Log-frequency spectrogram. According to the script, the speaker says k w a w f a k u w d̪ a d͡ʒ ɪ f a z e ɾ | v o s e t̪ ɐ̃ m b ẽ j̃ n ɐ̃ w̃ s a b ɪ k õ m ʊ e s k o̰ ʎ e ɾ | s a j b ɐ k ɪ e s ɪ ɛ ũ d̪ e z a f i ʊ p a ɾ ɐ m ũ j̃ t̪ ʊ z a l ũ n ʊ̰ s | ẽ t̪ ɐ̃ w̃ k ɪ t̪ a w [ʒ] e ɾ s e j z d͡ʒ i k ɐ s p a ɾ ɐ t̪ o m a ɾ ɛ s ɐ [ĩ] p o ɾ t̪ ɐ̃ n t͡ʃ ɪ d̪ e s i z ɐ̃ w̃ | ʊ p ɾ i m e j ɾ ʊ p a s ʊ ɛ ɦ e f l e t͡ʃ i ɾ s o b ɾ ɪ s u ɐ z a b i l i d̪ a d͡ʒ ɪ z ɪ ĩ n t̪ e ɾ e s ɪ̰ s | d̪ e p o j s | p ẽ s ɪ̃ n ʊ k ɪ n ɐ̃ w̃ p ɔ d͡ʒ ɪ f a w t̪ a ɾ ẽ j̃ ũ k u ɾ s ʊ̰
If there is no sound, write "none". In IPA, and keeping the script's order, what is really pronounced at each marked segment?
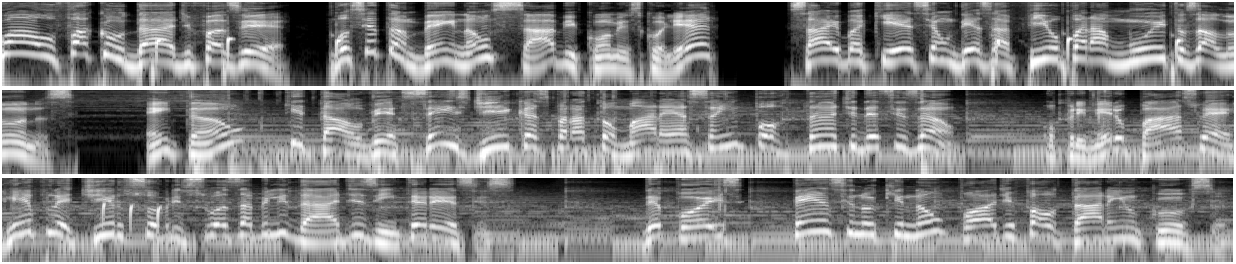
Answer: v, ĩ

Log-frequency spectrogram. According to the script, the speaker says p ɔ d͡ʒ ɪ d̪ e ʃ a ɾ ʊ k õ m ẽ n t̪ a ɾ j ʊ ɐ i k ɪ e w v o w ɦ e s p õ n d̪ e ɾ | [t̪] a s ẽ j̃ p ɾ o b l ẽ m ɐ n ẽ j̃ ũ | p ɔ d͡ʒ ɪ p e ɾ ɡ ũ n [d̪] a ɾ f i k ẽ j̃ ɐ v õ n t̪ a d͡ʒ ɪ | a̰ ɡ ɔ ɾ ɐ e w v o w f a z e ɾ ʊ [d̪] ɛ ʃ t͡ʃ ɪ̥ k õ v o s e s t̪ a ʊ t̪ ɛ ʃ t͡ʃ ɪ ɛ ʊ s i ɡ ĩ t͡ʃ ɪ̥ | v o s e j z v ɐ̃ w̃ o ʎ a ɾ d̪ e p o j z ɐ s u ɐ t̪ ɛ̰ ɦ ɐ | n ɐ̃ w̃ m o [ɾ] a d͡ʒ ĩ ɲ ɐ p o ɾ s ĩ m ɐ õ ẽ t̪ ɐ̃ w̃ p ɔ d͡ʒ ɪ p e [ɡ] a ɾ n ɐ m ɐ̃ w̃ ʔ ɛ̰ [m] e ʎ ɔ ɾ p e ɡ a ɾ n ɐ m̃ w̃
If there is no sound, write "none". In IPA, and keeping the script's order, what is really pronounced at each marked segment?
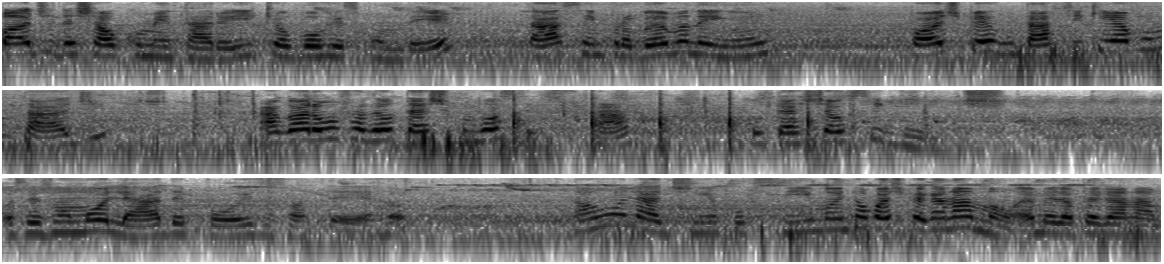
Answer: t̪, t̪, t̪, ʎ, ɡ, m

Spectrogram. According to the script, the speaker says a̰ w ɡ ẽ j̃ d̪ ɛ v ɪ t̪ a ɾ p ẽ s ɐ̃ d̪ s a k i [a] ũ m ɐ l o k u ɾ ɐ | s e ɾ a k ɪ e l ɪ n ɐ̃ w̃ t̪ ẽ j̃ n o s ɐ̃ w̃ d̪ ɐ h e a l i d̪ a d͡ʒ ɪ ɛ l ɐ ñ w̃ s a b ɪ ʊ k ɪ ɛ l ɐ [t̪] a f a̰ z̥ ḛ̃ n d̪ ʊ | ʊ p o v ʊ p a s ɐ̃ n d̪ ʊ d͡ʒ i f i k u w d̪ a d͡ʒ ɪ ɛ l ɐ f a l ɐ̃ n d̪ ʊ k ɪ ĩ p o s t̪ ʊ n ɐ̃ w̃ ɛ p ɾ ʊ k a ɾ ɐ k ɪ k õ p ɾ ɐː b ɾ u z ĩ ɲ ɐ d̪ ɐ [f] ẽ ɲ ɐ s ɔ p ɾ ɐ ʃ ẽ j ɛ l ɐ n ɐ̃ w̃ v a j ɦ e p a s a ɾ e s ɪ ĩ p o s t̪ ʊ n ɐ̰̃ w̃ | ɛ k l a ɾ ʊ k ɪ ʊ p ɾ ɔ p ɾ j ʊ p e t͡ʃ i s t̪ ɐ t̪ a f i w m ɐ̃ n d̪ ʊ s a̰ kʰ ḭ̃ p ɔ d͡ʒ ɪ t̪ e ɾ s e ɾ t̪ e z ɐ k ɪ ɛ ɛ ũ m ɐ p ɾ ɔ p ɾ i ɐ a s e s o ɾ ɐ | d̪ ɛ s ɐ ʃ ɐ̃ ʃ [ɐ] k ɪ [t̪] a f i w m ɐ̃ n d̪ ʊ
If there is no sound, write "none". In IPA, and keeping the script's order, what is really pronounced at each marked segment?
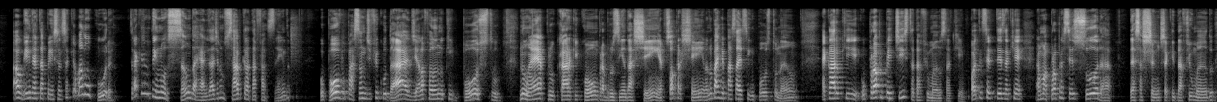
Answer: ɛ, t̪, ʃ, ɐ, t̪

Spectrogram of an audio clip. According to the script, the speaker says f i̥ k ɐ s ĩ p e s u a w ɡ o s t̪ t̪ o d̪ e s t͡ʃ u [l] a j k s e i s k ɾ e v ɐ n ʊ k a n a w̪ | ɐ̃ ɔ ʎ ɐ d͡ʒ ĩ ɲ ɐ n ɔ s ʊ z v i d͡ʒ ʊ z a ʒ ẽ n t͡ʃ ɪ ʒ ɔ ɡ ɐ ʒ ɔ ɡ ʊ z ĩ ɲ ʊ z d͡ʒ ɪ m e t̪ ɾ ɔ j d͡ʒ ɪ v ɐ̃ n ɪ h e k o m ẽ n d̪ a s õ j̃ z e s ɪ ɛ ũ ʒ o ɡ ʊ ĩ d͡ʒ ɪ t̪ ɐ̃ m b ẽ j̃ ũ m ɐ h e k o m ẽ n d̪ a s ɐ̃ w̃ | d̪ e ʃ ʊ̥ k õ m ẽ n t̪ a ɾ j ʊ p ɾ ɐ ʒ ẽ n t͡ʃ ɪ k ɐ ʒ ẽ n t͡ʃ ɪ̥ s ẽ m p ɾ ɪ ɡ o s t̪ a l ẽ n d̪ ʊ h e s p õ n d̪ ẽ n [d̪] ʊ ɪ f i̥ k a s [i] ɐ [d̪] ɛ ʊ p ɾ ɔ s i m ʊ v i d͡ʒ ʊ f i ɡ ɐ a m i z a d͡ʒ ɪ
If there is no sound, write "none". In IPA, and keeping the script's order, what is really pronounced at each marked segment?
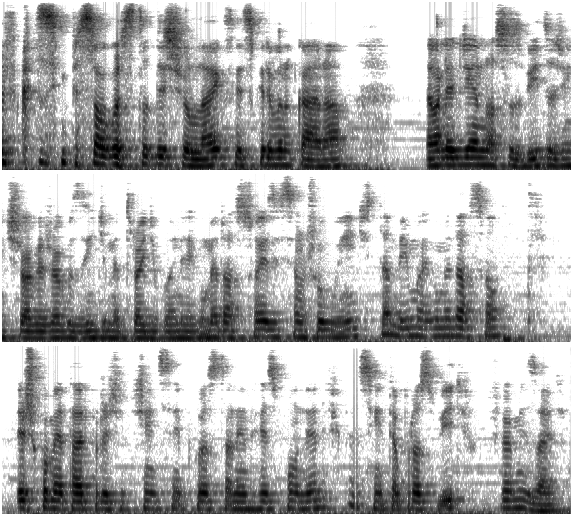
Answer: l, d̪, ĩ, t̪

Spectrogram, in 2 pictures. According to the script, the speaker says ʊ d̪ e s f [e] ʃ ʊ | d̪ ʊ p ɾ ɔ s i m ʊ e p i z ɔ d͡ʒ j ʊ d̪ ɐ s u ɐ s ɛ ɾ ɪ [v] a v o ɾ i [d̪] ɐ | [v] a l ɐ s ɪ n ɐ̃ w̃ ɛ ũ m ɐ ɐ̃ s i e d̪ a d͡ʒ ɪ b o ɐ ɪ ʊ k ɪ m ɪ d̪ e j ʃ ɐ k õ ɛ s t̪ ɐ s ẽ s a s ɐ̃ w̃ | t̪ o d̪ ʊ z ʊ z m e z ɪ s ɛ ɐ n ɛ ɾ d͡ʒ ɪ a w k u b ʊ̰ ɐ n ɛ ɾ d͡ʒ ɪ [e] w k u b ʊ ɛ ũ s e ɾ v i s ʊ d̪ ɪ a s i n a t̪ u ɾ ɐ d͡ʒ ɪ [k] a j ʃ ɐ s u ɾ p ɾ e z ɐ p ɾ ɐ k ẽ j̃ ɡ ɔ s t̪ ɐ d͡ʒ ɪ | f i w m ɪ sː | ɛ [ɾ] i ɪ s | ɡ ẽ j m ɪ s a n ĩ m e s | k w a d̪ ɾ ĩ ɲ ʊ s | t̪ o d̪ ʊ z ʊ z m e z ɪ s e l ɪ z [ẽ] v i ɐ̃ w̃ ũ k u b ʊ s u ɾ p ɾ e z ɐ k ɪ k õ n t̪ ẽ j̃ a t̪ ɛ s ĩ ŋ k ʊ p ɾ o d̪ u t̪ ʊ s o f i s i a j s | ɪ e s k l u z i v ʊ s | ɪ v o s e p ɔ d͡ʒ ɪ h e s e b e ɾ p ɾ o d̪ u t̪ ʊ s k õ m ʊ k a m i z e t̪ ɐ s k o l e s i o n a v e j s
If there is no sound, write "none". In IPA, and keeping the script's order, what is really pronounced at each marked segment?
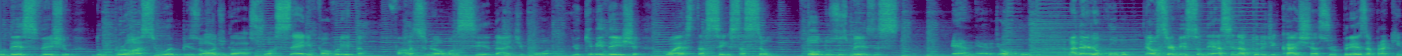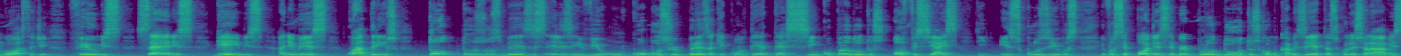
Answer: e, f, t̪, f, a, k, ɾ, ẽ

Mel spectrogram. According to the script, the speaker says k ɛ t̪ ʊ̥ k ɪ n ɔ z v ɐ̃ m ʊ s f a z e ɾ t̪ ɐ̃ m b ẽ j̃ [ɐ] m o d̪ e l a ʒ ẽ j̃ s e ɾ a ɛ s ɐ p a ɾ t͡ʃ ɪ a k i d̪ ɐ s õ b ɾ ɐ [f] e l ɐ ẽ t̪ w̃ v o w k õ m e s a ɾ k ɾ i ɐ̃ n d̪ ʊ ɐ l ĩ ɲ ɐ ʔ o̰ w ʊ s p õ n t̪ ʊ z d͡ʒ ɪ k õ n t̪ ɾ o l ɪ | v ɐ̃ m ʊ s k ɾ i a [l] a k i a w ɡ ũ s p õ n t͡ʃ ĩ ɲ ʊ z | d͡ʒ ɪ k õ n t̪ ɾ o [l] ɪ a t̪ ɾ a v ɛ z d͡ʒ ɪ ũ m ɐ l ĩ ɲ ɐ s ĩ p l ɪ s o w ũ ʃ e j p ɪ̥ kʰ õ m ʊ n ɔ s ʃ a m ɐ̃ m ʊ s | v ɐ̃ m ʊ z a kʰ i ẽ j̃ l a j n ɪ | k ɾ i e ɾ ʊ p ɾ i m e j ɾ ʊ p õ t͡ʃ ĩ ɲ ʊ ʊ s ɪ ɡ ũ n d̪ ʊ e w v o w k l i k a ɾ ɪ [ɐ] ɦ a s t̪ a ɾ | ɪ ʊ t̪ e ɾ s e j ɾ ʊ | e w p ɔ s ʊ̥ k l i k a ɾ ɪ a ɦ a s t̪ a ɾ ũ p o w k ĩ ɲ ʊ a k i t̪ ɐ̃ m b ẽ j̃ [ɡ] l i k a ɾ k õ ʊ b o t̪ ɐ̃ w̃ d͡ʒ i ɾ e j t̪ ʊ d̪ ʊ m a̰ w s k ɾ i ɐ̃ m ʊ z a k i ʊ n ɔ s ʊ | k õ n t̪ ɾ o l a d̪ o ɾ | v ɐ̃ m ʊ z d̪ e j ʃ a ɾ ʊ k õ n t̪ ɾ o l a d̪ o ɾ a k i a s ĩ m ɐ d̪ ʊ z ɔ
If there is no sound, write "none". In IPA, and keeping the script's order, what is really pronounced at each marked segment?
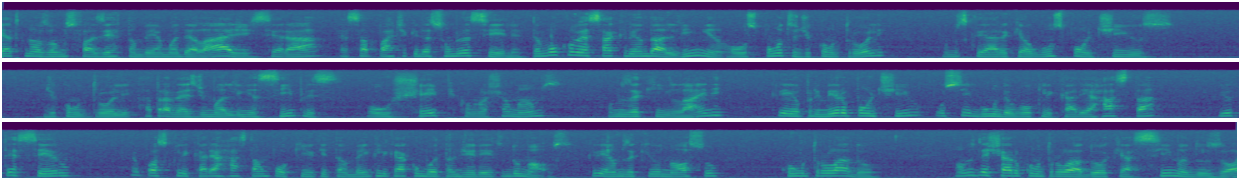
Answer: ɐ, s, ɾ, l, a, k

